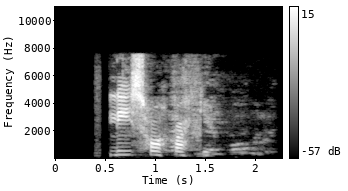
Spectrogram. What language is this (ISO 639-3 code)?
isl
